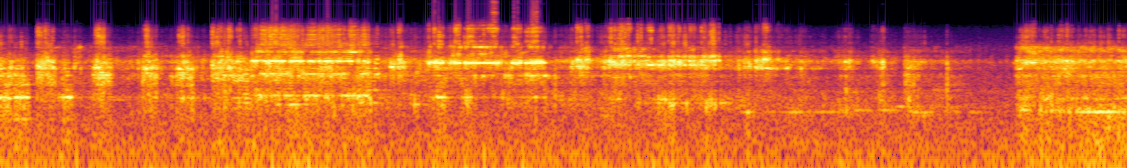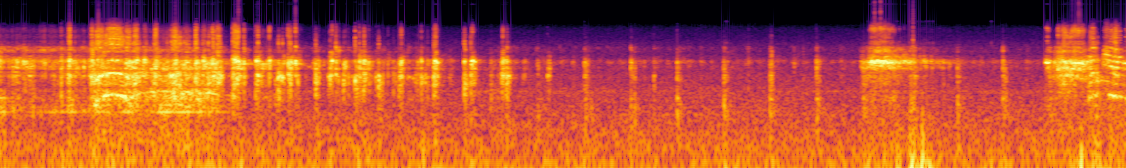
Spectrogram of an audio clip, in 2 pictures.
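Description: Event audio of voices and music played back through a handheld media player's small speaker, muffled and tinny with many clicks. It gets quieter for several seconds past the middle.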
